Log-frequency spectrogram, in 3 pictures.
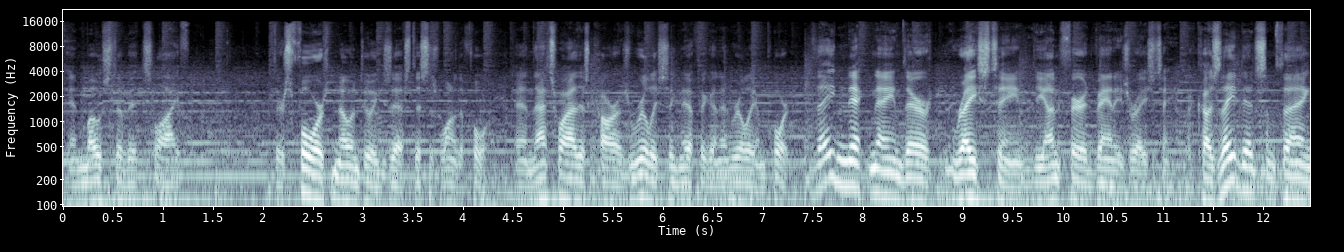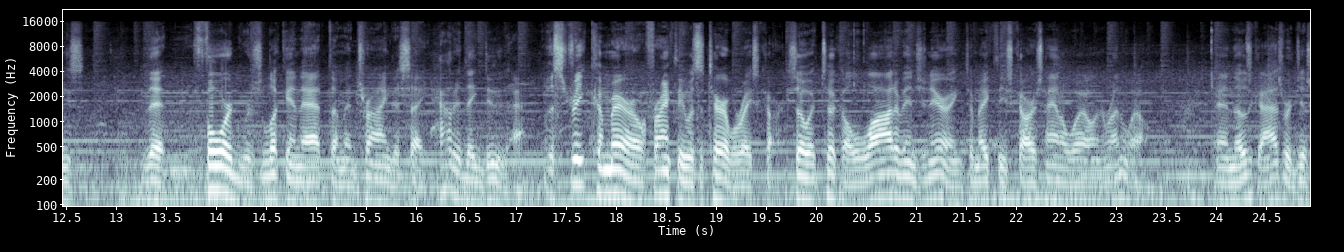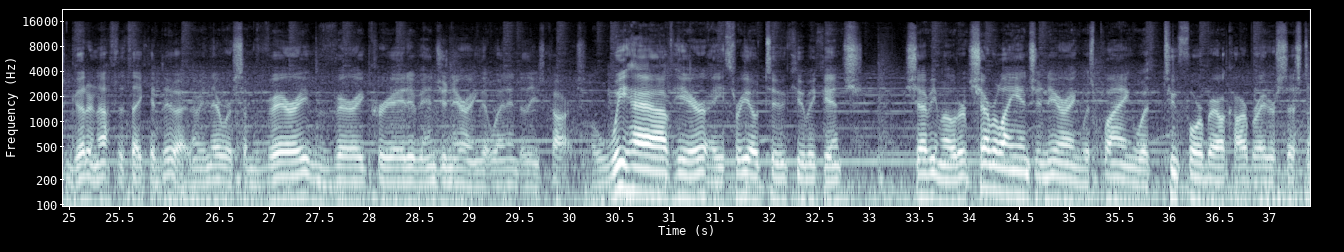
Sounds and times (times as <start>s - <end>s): Speech: 0.0s - 1.2s, 2.1s - 12.7s, 13.3s - 23.3s, 24.0s - 37.4s
Music: 0.0s - 37.4s.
